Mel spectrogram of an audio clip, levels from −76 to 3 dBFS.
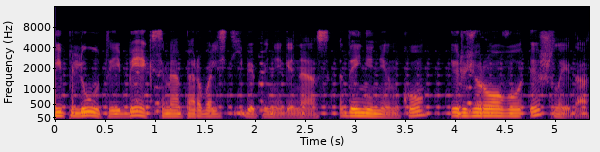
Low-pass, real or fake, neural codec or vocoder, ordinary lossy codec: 7.2 kHz; real; none; MP3, 96 kbps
